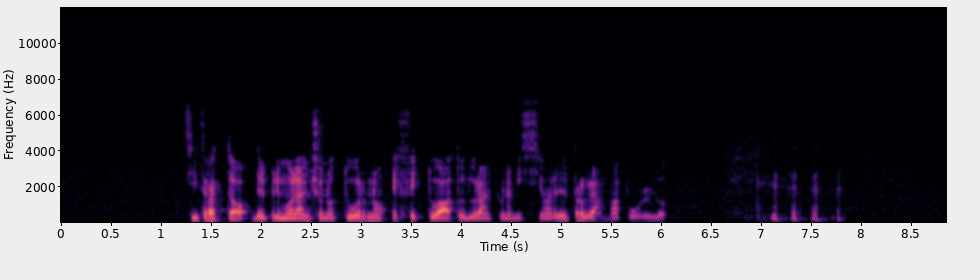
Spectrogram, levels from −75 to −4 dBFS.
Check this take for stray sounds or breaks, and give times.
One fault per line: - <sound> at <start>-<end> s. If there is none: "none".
- laugh at 6.6-7.9 s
